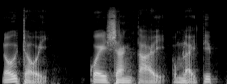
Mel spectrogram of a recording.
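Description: A man's voice: deep voice, fairly quick, gravelly. A man narrating a horror story in a dramatic, suspenseful way.

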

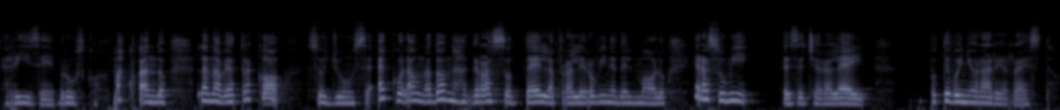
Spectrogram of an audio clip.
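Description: Calm woman reading a novel aloud. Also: medium pitch, normal speed, dull audio. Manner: calm, even storytelling with quoted dialogue. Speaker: reader.

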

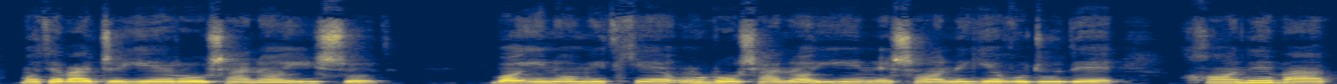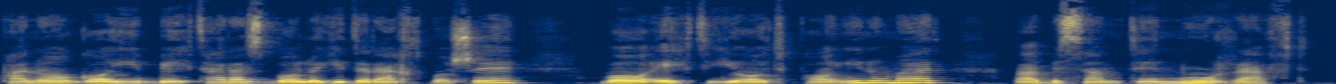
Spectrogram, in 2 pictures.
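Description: A young adult woman reads a fairy tale aloud in a calm, measured storytelling manner. Her voice sits low, and its tone is soft and mellow. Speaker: audiobook narrator. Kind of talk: storybook narration.

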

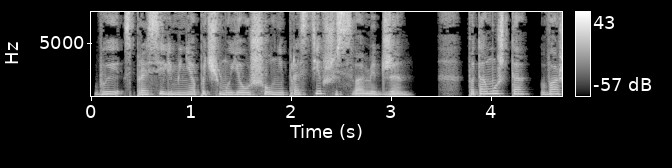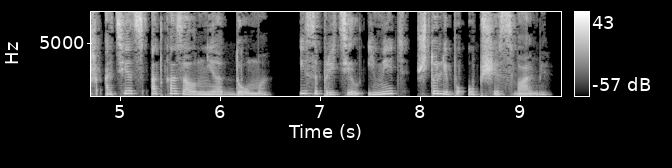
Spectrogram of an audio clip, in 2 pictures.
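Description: A woman voicing a ruined young man in an audiobook, speaking in a measured, grave and resigned way. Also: fairly low pitch, animated, darkish tone. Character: young man, earnest, bitter, ruined suitor.

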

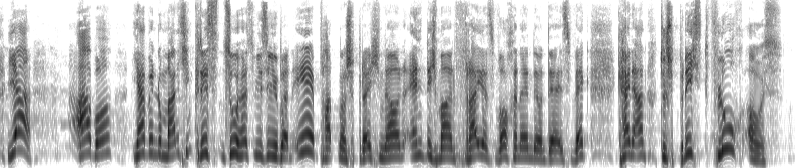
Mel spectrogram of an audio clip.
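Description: A male preacher giving a casual, conversational sermon, often checking in with "ja?" and pausing on hesitations. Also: very high voice, sharp tone. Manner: conversational, frequent "ja?" tag questions and hesitations.

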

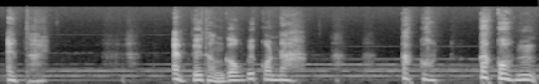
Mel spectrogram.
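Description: A man's voice: high voice, takes it slowly, mellow, soft background music, voice pushed up. A man voicing a terrified young village wife who stammers in breathless panic. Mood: frightened.

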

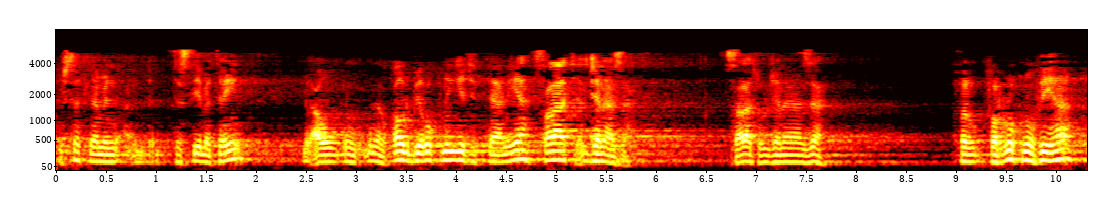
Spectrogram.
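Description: A man teaching Islamic jurisprudence in a classroom lecture, explaining a text, repeating key phrases and putting questions to his students. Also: medium pitch. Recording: echoey hall, dull lo-fi sound.

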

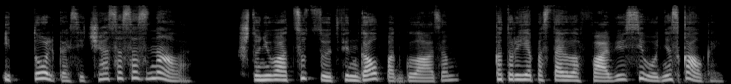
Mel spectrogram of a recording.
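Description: A woman narrating an audiobook in the first person, telling the story in a lively, expressive way. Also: medium pitch, normal speed, dry recording, studio quality.

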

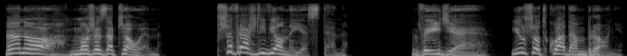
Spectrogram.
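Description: A towering, hot-tempered forester played by a woman narrator bellows in rough, rustic speech, his voice pushed up and loud. The audiobook recording is dry and close, with no room sound. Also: fairly high pitch, expressive, slow, dry recording, heavily acted. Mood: bellowing. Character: huge bearded gruff male forester, hot-tempered.

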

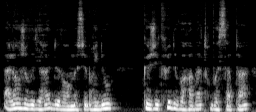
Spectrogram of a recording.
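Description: A man's voice: medium pitch, fairly quick, mellow, breathy edge. A man voicing a composed young wife who answers politely and firmly in an audiobook reading. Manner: restrained, polite, firm.

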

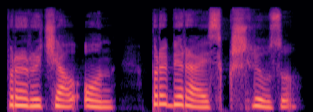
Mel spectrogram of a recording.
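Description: Higher-voiced woman reading an audiobook. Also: normal speed, a little mellow, no echo, studio quality. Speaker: audiobook narrator. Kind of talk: first-person audiobook narration.

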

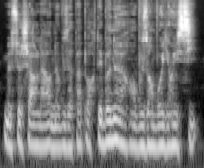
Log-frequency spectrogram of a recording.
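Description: A proud factory owner on the edge of ruin speaks with solemn restraint, as a man reading a storybook voices him. His tone is mellow and slightly husky, the feeling kept under control. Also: on the low side, flat delivery, a little fast. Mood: grave.

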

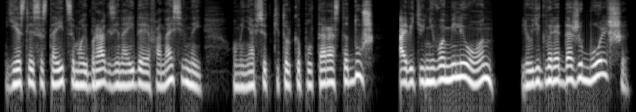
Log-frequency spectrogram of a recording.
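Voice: medium pitch, steady tone, brisk, a little mellow, dry recording, studio quality, natural voice. A reader voicing a flustered, stumbling young suitor. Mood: anxious, pleading. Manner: hesitant, stumbling speech with fillers.

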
